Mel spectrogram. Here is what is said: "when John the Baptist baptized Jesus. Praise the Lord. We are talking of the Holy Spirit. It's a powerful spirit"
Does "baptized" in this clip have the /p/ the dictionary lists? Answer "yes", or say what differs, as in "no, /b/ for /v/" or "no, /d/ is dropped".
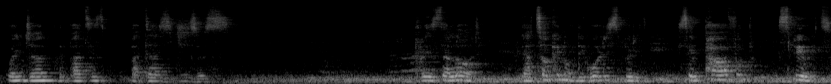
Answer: no, /p/ is dropped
